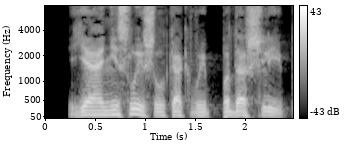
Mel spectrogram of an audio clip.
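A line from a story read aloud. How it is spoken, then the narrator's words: Muttered. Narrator (Russian): пробормотал американец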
